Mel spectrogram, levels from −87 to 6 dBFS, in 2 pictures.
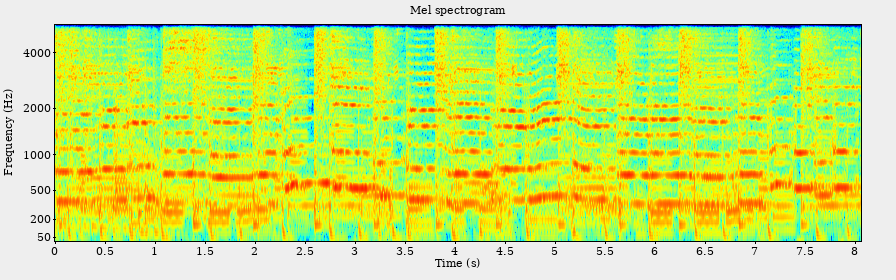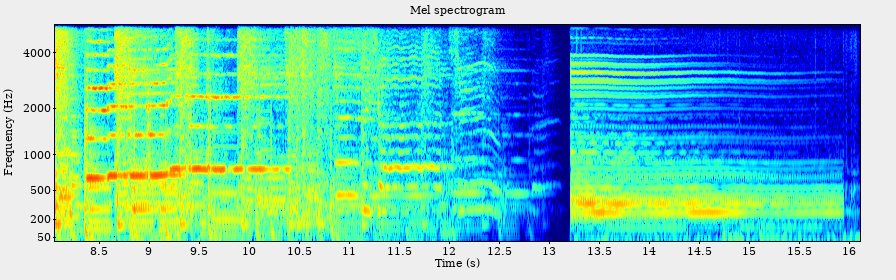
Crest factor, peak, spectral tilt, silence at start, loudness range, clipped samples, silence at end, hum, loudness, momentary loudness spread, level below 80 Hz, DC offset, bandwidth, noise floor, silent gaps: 12 dB; 0 dBFS; -4 dB/octave; 0 s; 18 LU; under 0.1%; 0.25 s; none; -8 LUFS; 18 LU; -36 dBFS; under 0.1%; 5.4 kHz; -51 dBFS; none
